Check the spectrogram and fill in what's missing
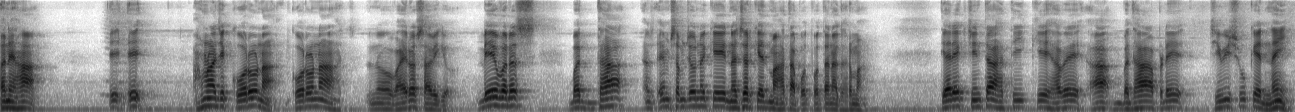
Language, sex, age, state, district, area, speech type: Gujarati, male, 60+, Gujarat, Rajkot, urban, spontaneous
